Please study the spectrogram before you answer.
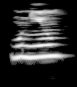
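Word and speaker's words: oignon: و دوستا اینجا ببینین پیاز کم تلفظ متوجه، دقت کنین به تلفظ، چون او قسمی که نشته میشه تلفظ نمیشه، بنان تلفظ پیاز باید دقت کنین که میگن اونیوم یعنی پیاز. این آخر تلفظ نکنین و اونیوم یعنی پیاز.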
